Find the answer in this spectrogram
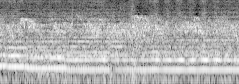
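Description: Intro music: a horn-like wind instrument holding long notes that step down in pitch, over a dense rumbling bed.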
